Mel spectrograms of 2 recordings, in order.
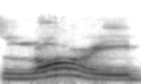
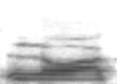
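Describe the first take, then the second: First: The name ends with a sounded final vowel. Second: The name ends without a sounded final vowel. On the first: The speaker calls it wrong. "it's oftentimes pronounced Laurie because the uh, E at the end" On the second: The speaker calls it right. "the final E in French is always silent. So we pronounce it"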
